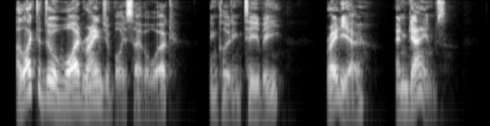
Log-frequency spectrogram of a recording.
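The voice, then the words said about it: Australian accent. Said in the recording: “with an Australian accent, in case you couldn't tell”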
